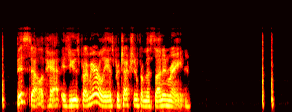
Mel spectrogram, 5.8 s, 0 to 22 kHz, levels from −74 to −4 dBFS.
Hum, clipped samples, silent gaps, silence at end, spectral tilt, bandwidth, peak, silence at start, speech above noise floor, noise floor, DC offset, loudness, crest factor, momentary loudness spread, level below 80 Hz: none; under 0.1%; none; 0.35 s; -5 dB/octave; 9.2 kHz; 0 dBFS; 0.05 s; 57 dB; -70 dBFS; under 0.1%; -14 LUFS; 14 dB; 16 LU; -54 dBFS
